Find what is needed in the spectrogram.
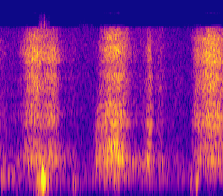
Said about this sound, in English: I'm a little under the weather and I can't breathe, so sorry for the huffing and puffing.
